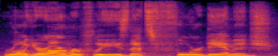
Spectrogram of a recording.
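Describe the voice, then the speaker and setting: A man's voice: high-pitched, takes it slowly, slight background noise. A man running a tabletop roleplaying game as game master, moving between casual rules talk and dramatic, sweary narration.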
